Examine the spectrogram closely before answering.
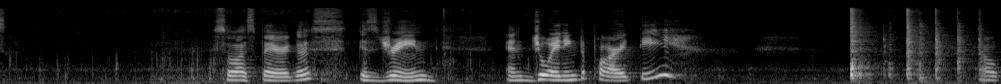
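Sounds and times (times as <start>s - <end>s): broth bubbling in pan: 0.0s - 10.0s
kitchenware clattering against pan: 8.5s - 10.0s.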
